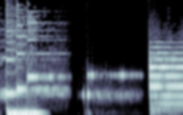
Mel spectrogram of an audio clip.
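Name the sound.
clock chiming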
